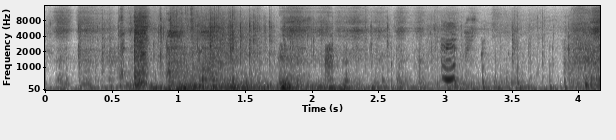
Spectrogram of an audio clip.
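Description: Stifled laughter from people holding mouthfuls of water: irregular snorts and puffs of breath through the nose, with a brief muffled squeak about three seconds in.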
